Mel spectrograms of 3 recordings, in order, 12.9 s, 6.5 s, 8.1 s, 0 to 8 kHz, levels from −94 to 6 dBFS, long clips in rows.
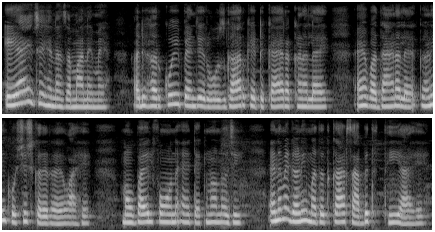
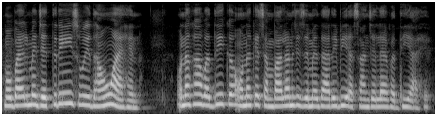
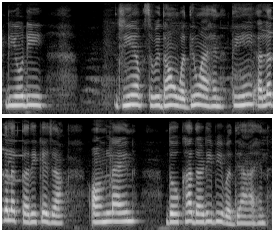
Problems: constant background noise, echo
